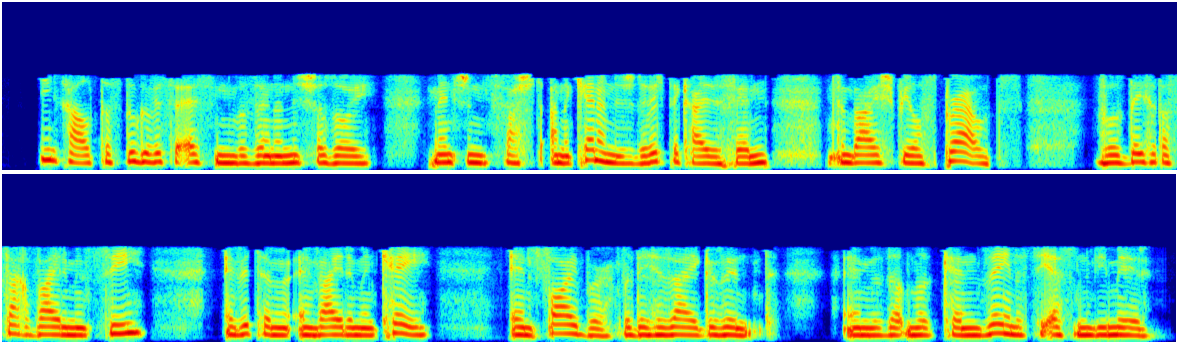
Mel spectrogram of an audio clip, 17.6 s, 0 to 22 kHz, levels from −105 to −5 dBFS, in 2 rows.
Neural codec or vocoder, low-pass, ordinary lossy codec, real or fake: none; 3.6 kHz; MP3, 32 kbps; real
